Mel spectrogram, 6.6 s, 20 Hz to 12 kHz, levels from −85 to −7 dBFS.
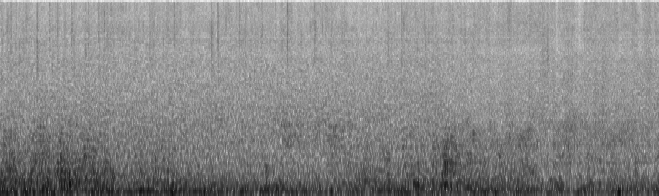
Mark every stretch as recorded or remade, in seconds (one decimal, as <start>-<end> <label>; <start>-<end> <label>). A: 0.0-4.5 recorded; 4.5-6.6 remade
